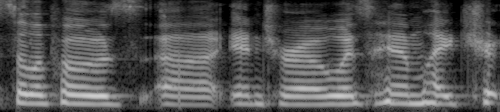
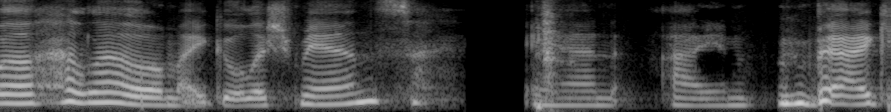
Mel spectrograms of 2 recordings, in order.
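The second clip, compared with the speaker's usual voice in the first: put-on, slow, posh, hoity-toity voice. Voicing a character addressing her camera, putting on a toity act. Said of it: "putting on that toity act that she is known for".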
